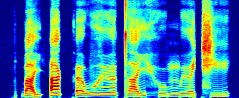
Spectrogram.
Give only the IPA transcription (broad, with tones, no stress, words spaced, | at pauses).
ɓa̰˧˨j ʔa˦˥k̚ʔə˨˦wɣɨ˧ə̯t̪a˨˦j hu˨˦mɨ˧ə̯t͡ɕi˨˦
